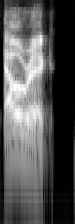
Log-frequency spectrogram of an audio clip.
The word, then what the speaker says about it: Elric: I'm actually a fan of Michael Moorcock, especially the Eric of however it's pronounced, Elric, the albino owner of Stormbringer, the Black Blade.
